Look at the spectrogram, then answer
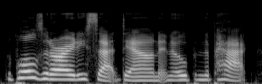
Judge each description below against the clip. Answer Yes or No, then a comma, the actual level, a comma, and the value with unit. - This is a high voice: Yes, high, 215 Hz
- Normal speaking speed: No, fast, 230 wpm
